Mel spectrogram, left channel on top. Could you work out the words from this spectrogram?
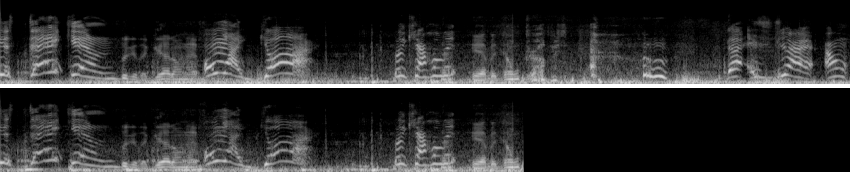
thinking? Look at the gut on that fish. Oh my God. Wait, can I hold it? Yeah, but don't drop it. That is giant.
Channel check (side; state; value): right; drops out; at 5.2 s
